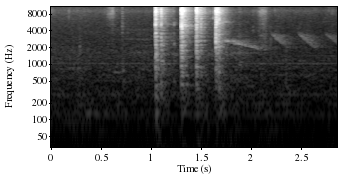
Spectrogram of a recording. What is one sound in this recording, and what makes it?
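A plastic ruler clatters down onto a table.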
